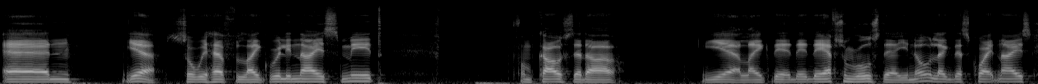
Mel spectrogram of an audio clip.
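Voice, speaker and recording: Dutch-accented guy rambling casually on a live stream, smooth clear voice, dry close sound. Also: medium pitch, flat delivery, slow, bright, forceful tone, no room sound. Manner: chatty, many fillers like "like" and "yeah". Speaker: crypto livestream host. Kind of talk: casual live chart analysis.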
